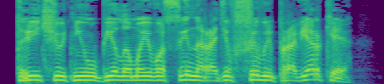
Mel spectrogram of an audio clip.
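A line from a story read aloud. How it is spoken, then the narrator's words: Growling. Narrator (Russian): зарычал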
